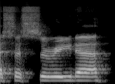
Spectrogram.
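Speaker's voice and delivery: usual speaking voice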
